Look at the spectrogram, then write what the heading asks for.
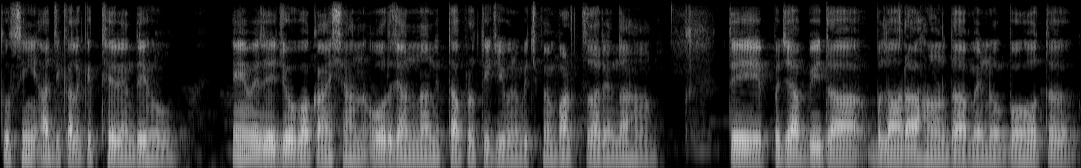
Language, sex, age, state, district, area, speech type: Punjabi, male, 18-30, Punjab, Shaheed Bhagat Singh Nagar, urban, spontaneous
